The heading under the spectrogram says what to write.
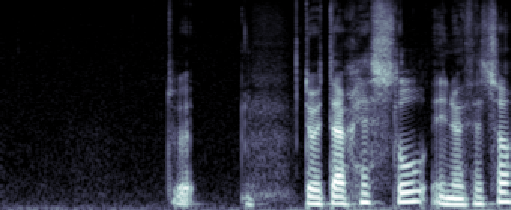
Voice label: "rhestl", Welsh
